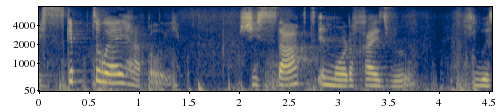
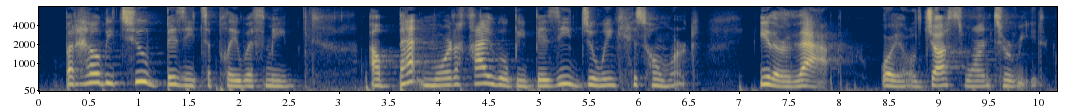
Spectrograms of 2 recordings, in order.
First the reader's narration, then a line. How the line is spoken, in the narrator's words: Mary sighed and said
